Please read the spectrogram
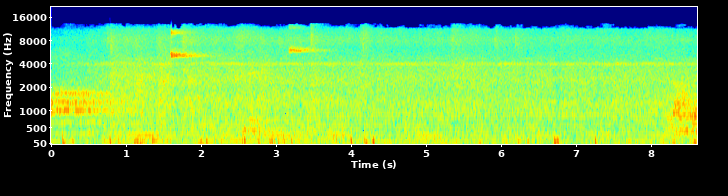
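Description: Steady rushing background noise of a busy indoor walkway, with scattered low thumps and two brief high beeps, about one and a half and three seconds in.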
